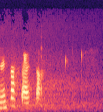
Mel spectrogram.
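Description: A woman's voice over a telephone line, narrow and thin, finishing a phrase and trailing off. Near silence follows for about the last second.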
